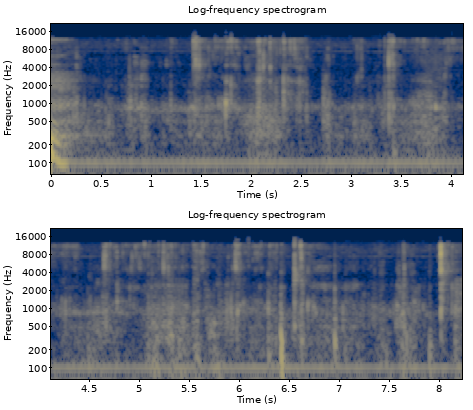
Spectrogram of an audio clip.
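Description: A person chewing food, with small irregular wet clicks and crunches from the mouth and a couple of sharper clicks late on. A short, louder low sound comes right at the start, and a faint steady low hum runs underneath.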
